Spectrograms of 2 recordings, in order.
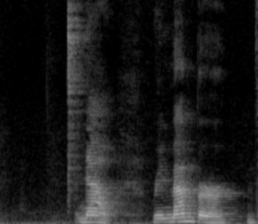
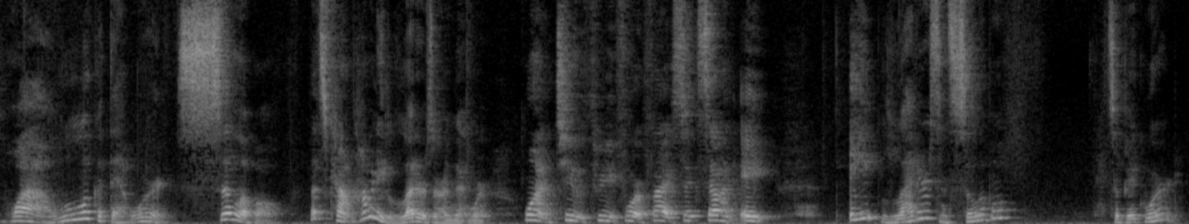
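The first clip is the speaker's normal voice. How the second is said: higher, wowed classroom voice; teacher to kids; 5 semitones higher than usual. Shown as a demonstration. Teacher counting letters with the kids, higher, amazed sing-song teaching voice. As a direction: marvel at the word for young students, pitch lifted. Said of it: "And then I'll say to the kids".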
